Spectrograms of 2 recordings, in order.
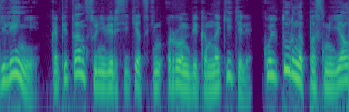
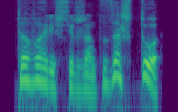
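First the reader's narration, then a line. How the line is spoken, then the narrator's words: Desperate plea, choked by wind. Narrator (Russian): успел взмолиться я и захлебнулся ветром, ударившим навстречу мотоциклу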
